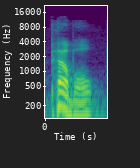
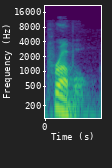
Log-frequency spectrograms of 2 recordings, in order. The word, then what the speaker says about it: Prebble: It's by Lucy, forgive me if I say this incorrectly, Preble, not Pebble, Preble. – Okay. – P-R-E-B-B-L-E.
